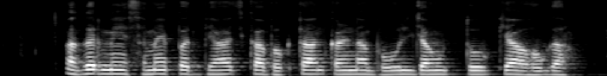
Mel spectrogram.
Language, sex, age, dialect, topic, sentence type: Hindi, male, 18-24, Marwari Dhudhari, banking, question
